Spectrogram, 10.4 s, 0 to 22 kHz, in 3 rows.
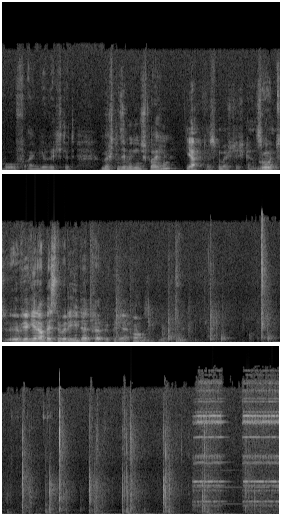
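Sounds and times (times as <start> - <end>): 
speech: 0.0 - 6.0
telephone bell ringing in a night watchman's office: 9.3 - 10.4.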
